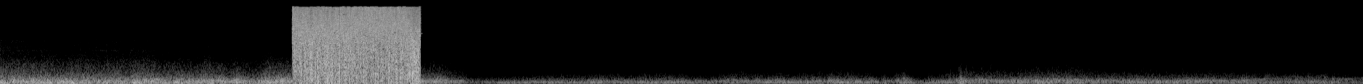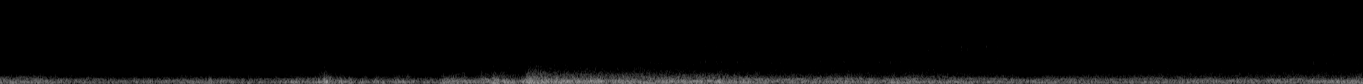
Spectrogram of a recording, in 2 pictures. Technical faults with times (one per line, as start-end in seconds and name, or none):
2.93-4.20 samples built from the wrong bytes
